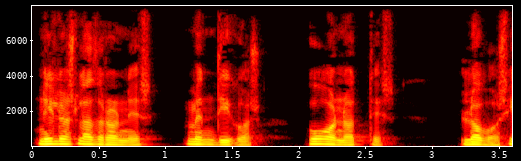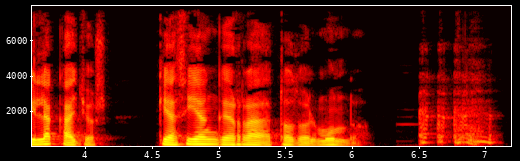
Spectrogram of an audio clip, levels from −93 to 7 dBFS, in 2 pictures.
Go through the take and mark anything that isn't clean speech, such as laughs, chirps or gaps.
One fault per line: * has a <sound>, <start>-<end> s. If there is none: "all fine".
* has a throat clearing, 6.3-7.1 s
